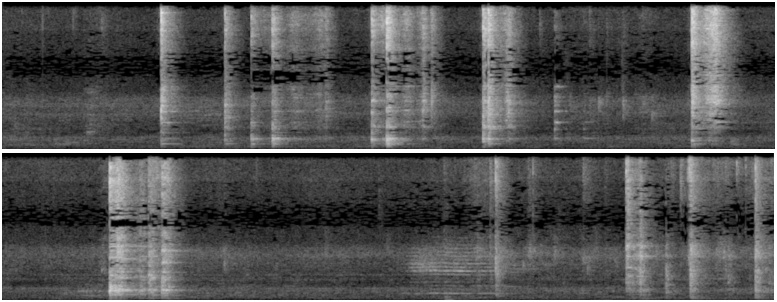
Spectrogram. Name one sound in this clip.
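A metal spatula scrapes and clinks against a cooking pot.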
